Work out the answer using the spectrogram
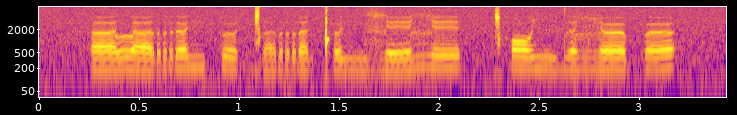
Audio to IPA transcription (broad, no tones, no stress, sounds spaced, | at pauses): ɐ l ɐ r œ nʲ p ɵ ɡ͡ǀ ɐ r ɐ ǃ ɵ nʲ ɮ e ɮ e | ǀʰ ɔ ɲ d ə ɮ œ p œ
